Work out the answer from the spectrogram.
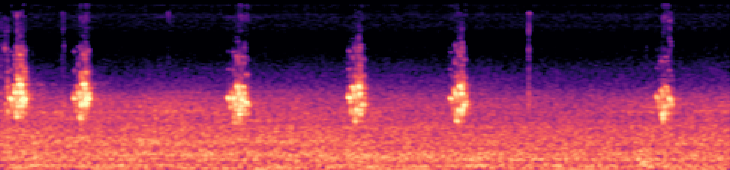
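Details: Pet budgerigars at home during an ordinary family day: short, bright chirps, seven in about six seconds at uneven intervals, over a low, steady indoor background hum.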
